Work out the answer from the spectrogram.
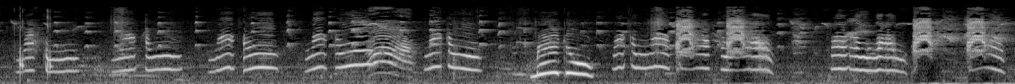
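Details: A pet talking parrot rapidly repeats short Bengali words such as "mithu", "o kaka uth" and "tomar nam ki" in nasal, harmonic syllables; it reportedly says 15 words.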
